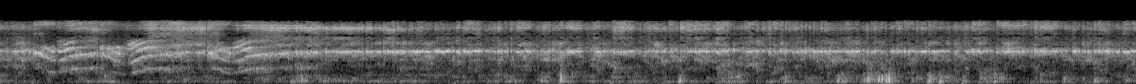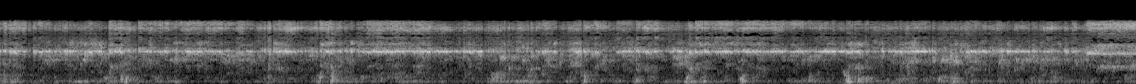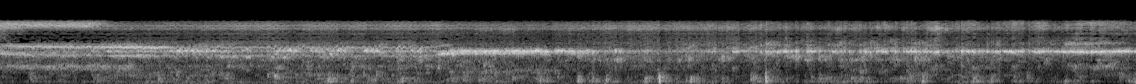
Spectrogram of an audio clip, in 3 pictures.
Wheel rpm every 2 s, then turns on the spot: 170, 220, 230, 230, 240, 230, 230, 230, 230, 230, 230, 220, 210, 220, 230, 230, 230.
none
